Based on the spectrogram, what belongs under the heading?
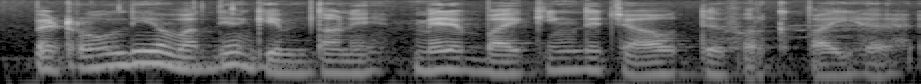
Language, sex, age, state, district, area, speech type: Punjabi, male, 18-30, Punjab, Patiala, rural, spontaneous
